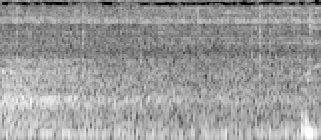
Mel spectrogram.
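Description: Steady wash of stadium crowd noise under the quiet backing of a live song, in a gap between sung lines; the singing comes back in at the very end.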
